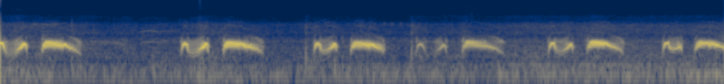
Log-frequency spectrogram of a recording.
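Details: Spotted dove, a recording used to prompt kept birds to start calling. Continuous soft coos in rapid phrases: two short rising-falling notes, then a drawn-out descending coo, about six phrases in seven seconds over a quiet background.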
